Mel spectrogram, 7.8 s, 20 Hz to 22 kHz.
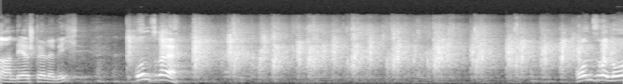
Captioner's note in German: Beifall bei der CDU und dem BÜNDNIS 90/DIE GRÜNEN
